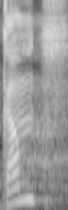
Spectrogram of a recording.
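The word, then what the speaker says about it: come: जैसे सी से हो गया क और ओ का उच्चारण अ होगा तो इसको हम लिखेंगे नहीं।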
